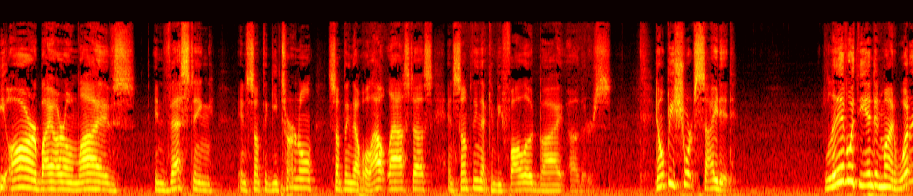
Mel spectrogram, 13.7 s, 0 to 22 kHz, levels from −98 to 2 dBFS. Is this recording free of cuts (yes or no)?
no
